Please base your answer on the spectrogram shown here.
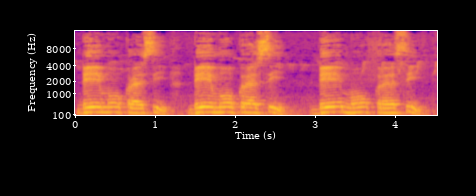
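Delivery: Democracy repeated slowly as डे-मो-क्रे-सी; syllable by syllable. Shown as a demonstration. Teacher drills students on four syllables, slow syllable by syllable. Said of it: "बोल के देखो ना".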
